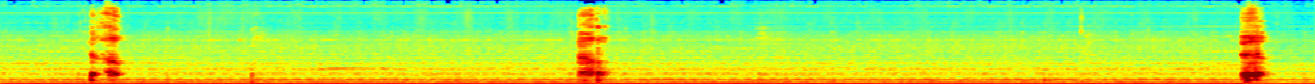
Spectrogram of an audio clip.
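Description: Three sharp, brief hiccups spaced several seconds apart over a steady background hum; typical hiccups.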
